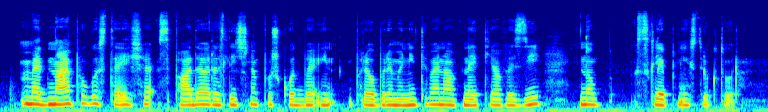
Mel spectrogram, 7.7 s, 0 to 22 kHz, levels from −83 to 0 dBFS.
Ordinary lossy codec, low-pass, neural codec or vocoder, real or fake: MP3, 96 kbps; 19.8 kHz; none; real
